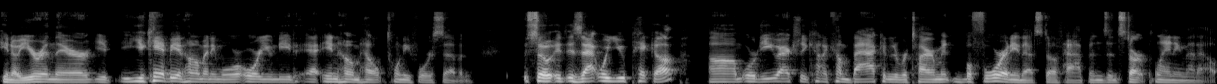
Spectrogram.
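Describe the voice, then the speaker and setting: Over a quiet background, a man with an unremarkable speaking voice talks at a fairly quick pace at a medium pitch with ordinary pitch variation. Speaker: podcast host. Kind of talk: interview, casual conversational.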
